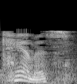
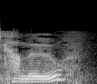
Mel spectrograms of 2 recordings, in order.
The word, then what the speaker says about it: Camus: It looks like Camus, but it's Camus. So Jean-Paul Sartre and Albert Camus, these were most well-known existentialists who are not living anymore. They're not existentialists anymore. Camus said,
